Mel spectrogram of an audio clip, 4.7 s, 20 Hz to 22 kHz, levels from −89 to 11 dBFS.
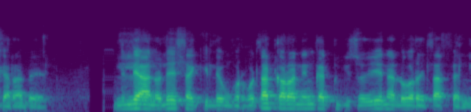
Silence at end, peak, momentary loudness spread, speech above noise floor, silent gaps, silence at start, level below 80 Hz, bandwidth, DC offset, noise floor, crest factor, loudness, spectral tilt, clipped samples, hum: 0 s; -4 dBFS; 12 LU; 40 dB; none; 0 s; -68 dBFS; 7.8 kHz; under 0.1%; -64 dBFS; 22 dB; -24 LUFS; -7 dB/octave; under 0.1%; none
